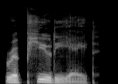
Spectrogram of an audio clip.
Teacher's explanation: This verb has four syllables and the stress is on that second syllable.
